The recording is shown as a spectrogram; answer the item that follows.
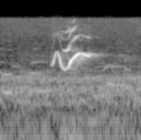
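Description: A wild bird near the caves at Masada gives a single short, rising, whistling call with a slight honking edge, clear and fairly close against quiet outdoor background noise.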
